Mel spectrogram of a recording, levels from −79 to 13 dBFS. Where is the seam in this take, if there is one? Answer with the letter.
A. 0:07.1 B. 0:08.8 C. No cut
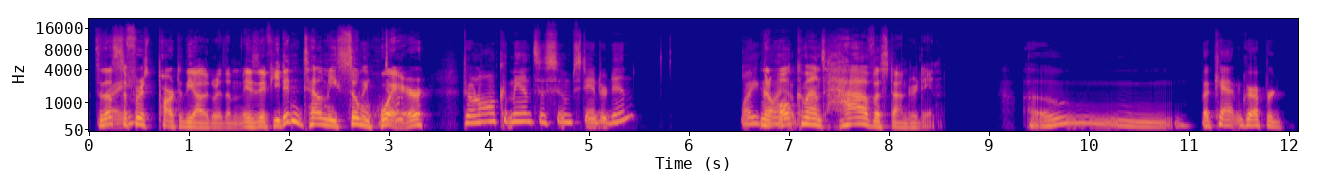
C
